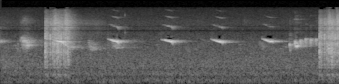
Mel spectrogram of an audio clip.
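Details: Narcissus flycatcher giving short, high, thin whistled chirps about every half second, some with a slight downward slur, with two brief broadband rustling bursts near the start and end.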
